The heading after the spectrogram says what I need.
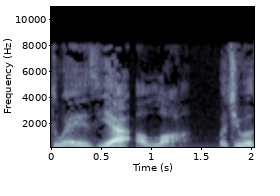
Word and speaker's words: Ya Allah: or particle yeah before Allah you still say yeah Allah you don't say yala people might mispronounce and say that but the correct way is Ya Allah which you will say so this is a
